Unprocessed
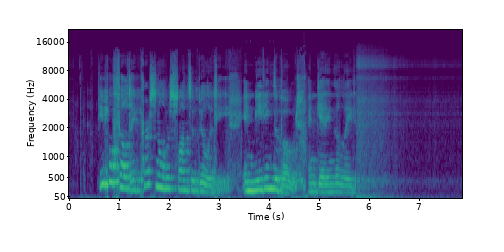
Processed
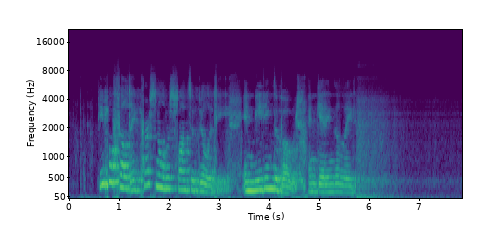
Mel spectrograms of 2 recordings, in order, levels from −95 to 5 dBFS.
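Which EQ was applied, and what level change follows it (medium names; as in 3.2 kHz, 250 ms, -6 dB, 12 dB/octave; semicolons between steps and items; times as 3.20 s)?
low-pass 1.7 kHz 12 dB/octave; +5.5 dB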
